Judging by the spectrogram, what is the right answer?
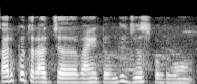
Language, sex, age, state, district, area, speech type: Tamil, female, 60+, Tamil Nadu, Thanjavur, rural, spontaneous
